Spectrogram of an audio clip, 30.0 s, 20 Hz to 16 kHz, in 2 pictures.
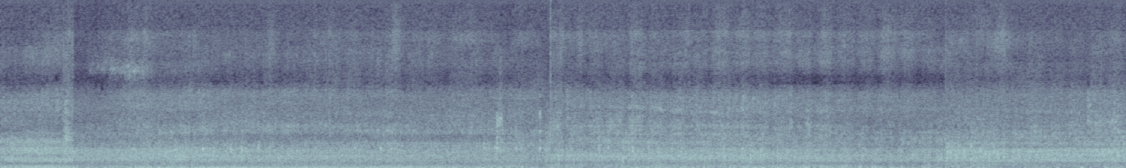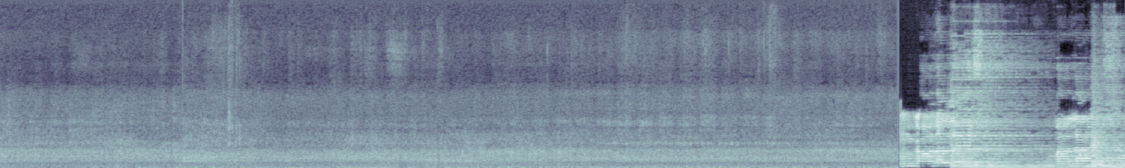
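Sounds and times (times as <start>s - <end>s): helicopter engine and rotor noise: 20.2s - 27.0s.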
